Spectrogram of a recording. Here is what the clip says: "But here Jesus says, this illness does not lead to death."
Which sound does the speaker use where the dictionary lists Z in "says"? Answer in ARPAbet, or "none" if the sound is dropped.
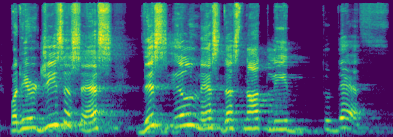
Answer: S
